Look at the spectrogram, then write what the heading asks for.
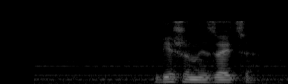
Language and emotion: Russian, neutral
